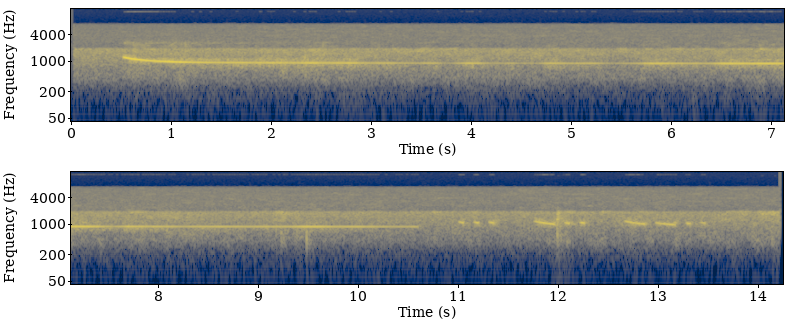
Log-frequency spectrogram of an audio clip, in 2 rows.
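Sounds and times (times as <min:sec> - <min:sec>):
drift net radio beacon signal on 26790 kHz: 0:00.6 - 0:13.6.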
